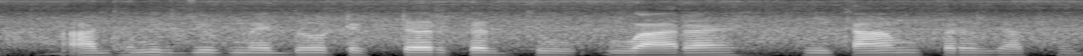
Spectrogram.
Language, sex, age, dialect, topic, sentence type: Chhattisgarhi, male, 18-24, Northern/Bhandar, agriculture, statement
